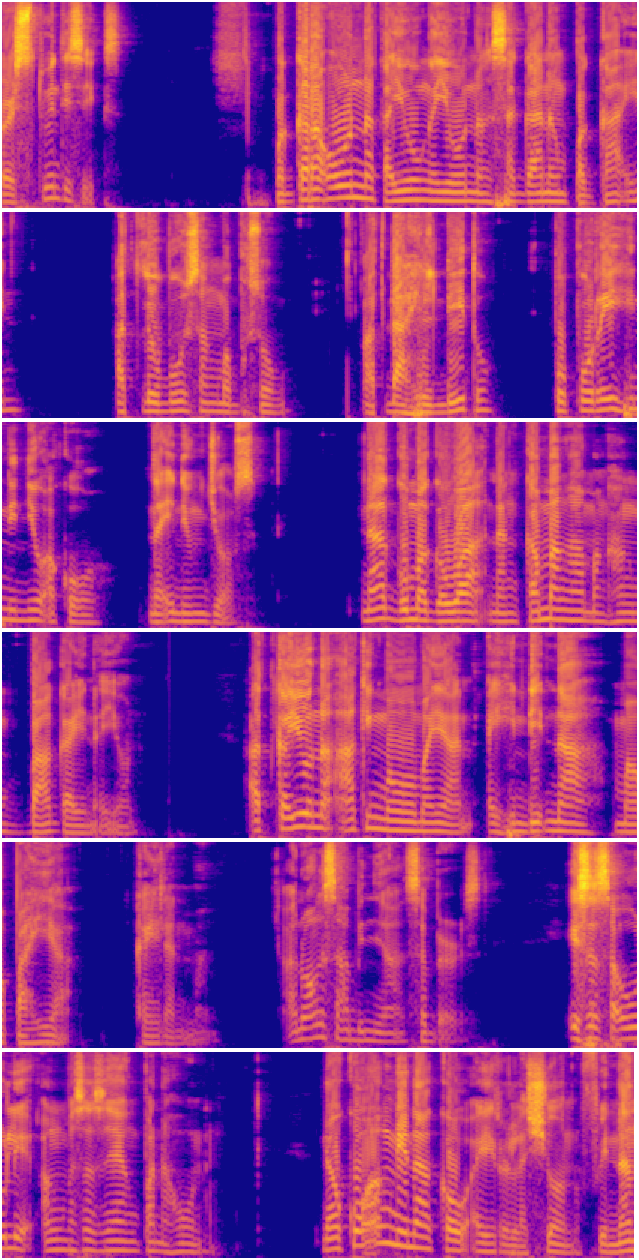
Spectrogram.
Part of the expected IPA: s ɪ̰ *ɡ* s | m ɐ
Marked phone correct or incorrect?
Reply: incorrect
